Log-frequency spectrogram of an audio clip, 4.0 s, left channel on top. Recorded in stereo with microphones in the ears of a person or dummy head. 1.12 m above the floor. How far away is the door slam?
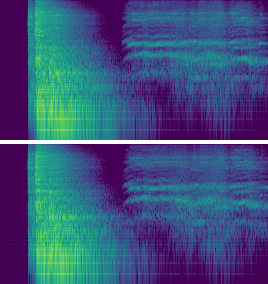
About 0.9 m.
